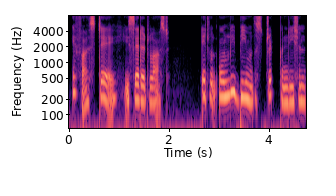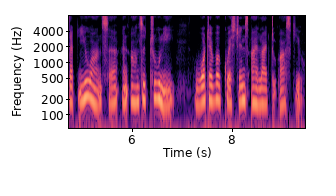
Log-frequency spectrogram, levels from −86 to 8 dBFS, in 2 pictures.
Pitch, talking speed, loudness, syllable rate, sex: 185 Hz, 165 wpm, -18 LUFS, 4.6 syllables/s, female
